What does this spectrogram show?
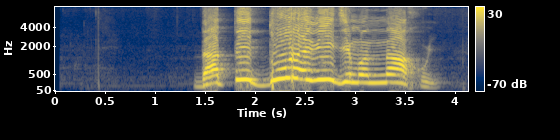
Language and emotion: Russian, angry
